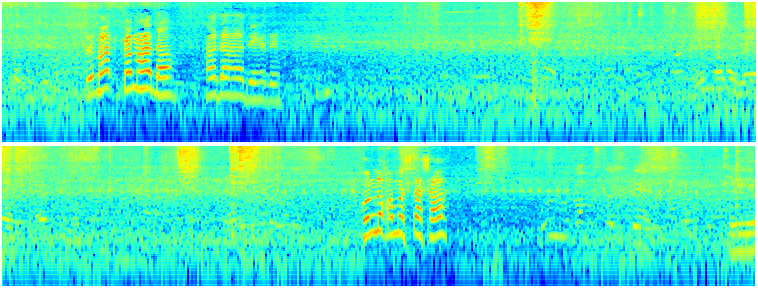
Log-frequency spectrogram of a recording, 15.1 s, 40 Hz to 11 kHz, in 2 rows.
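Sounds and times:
faint voices: 0:00.0 - 0:15.0.

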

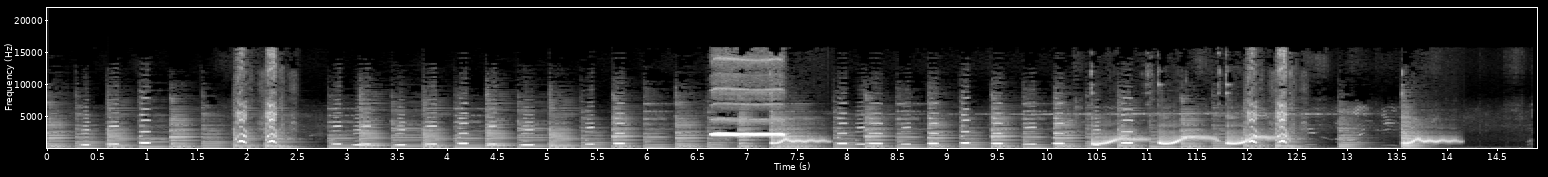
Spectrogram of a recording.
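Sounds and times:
upbeat children's keyboard music: 0:00.0 - 0:14.2.

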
